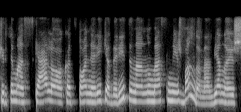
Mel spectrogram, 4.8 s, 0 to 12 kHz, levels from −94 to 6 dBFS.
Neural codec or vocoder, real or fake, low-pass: none; real; 7.2 kHz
